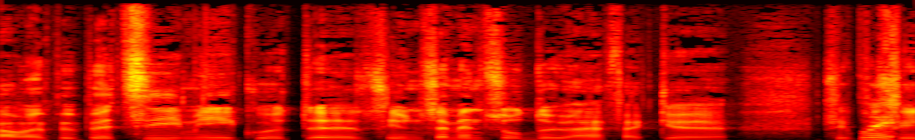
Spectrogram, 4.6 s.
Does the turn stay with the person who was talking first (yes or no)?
yes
